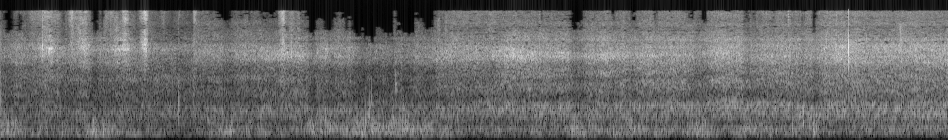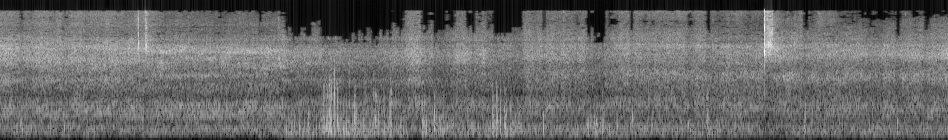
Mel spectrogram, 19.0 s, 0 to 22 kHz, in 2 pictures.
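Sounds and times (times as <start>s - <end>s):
river rushing: 0.0s - 18.9s
wind buffeting microphone: 0.0s - 18.9s.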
